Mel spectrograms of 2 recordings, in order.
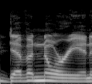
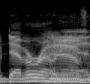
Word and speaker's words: Devaronian: There are committed nerdlings out there who will still say Devonorian instead of Devaronian.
